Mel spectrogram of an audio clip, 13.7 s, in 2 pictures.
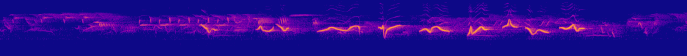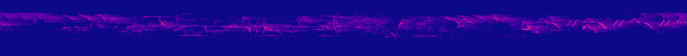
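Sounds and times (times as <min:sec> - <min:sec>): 
birds twittering: 0:00.8 - 0:06.2
rose-breasted grosbeak song: 0:02.0 - 0:05.9.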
